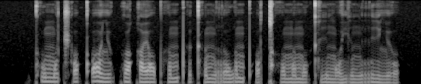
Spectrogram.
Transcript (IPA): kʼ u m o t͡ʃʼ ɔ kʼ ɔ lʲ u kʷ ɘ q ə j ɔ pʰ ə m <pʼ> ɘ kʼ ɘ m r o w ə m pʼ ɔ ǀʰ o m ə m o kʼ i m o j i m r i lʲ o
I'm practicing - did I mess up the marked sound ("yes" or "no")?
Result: no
